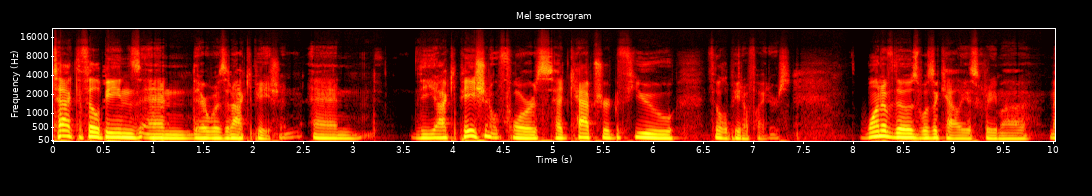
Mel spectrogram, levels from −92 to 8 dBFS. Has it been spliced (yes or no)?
yes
